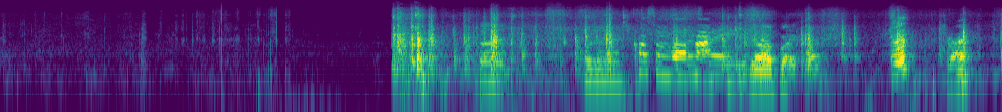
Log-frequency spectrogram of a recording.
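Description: Near silence with a few faint ticks. About four seconds in it cuts abruptly to people talking close by, with scattered knocks.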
